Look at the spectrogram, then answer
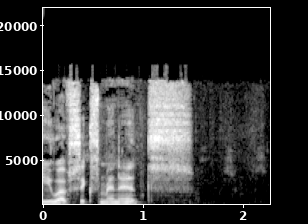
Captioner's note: speaking French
